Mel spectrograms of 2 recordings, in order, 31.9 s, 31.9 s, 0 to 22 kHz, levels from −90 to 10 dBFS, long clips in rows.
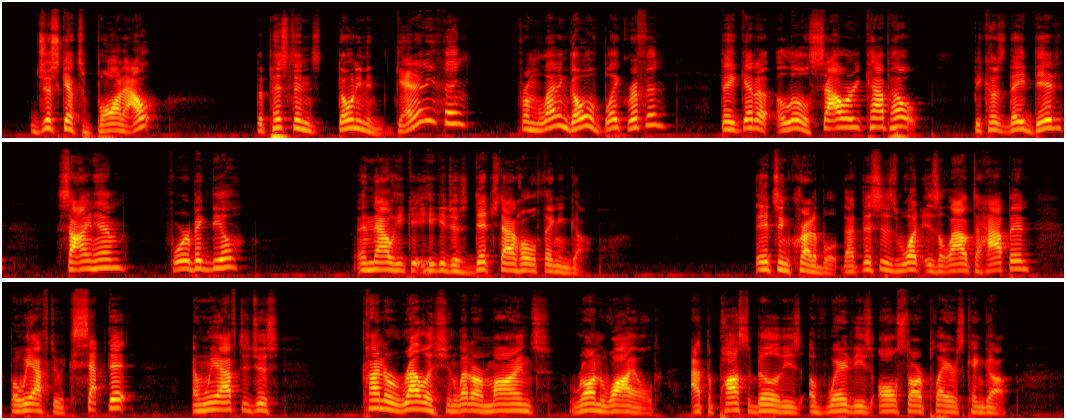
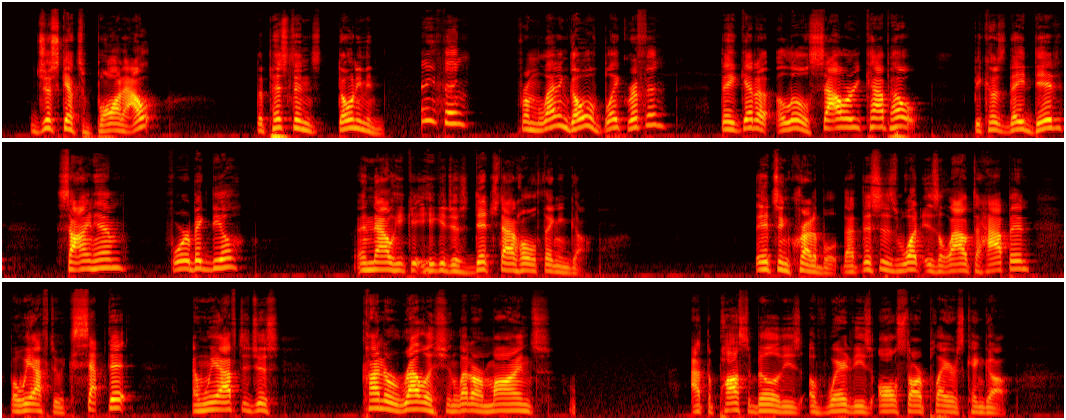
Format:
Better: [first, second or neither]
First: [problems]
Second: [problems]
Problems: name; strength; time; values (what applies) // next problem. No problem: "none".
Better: first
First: none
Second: audio cutting out; at 4 s and at 27 s for 1 s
